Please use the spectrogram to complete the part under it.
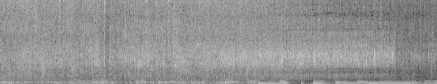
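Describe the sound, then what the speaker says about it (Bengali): Pieces of pointed gourd (potol) sizzle steadily in hot oil in a pan, a continuous loud hiss throughout with occasional lower clinks and scraping of a utensil toward the end. "পটলগুলো একটু লালচে করে ভেজে নিতে হবে।"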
